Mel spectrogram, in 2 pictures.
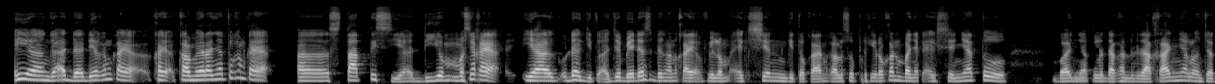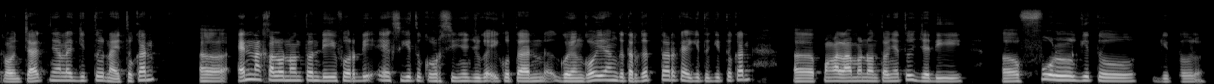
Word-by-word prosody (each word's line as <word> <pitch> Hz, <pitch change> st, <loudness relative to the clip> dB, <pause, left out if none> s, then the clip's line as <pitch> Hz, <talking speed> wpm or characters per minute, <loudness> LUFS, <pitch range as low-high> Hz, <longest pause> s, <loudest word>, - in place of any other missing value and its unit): Iya 240 Hz, -1 st, +5 dB
nggak 190 Hz, 0 st, +1 dB
ada, 180 Hz, -, +4 dB
dia 195 Hz, -, +3 dB
kan 235 Hz, -, 0 dB
kayak 220 Hz, -6 st, +2 dB
kayak 205 Hz, -2 st, +2 dB
kameranya 210 Hz, +4 st, +5 dB
tuh 295 Hz, +5 st, -6 dB
kan 300 Hz, -, -2 dB
kayak, 225 Hz, -4 st, +2 dB, 0.3 s
eee, 170 Hz, 0 st, +2 dB
statis 190 Hz, +4 st, 0 dB
ya 140 Hz, +1 st, -3 dB
diam 165 Hz, +8 st, 0 dB
maksudnya 190 Hz, +6 st, 0 dB
kayak -, -, +5 dB, 0.2 s
ya 180 Hz, -1 st, +6 dB
udah 180 Hz, +4 st, +2 dB
gitu 150 Hz, -4 st, -5 dB
aja. 130 Hz, +8 st, -1 dB
Beda 165 Hz, +5 st, +3 dB
dengan 170 Hz, -4 st, -2 dB
kayak 150 Hz, -3 st, +2 dB
film 150 Hz, -1 st, 0 dB
action 160 Hz, +3 st, -2 dB
gitu 135 Hz, -2 st, -4 dB
kan 130 Hz, 0 st, +1 dB
kalau 140 Hz, +1 st, +1 dB
superhero 155 Hz, -2 st, -4 dB
kan 195 Hz, -2 st, -1 dB
banyak 160 Hz, -2 st, +2 dB
action-nya 155 Hz, +4 st, -3 dB
tuh, 180 Hz, -7 st, 0 dB, 0.5 s
banyak 145 Hz, +1 st, 0 dB
ledakan-ledakannya, 145 Hz, +4 st, +1 dB
loncat-loncatnyalah 150 Hz, +5 st, -1 dB
gitu. 180 Hz, +1 st, -3 dB
Nah 145 Hz, -6 st, 0 dB
itu 130 Hz, +5 st, -5 dB
kan, 200 Hz, +2 st, +1 dB, 0.5 s
eee, 150 Hz, -1 st, 0 dB, 0.2 s
enak 225 Hz, +4 st, +2 dB
kalau 195 Hz, -2 st, +2 dB
nonton 190 Hz, 0 st, -1 dB
di 175 Hz, 0 st, 0 dB
4DX 180 Hz, +2 st, -3 dB
gitu 180 Hz, 0 st, -3 dB
kursinya 160 Hz, 0 st, -4 dB
juga 155 Hz, +1 st, -2 dB
ikutan 155 Hz, 0 st, 0 dB
e -, -, -8 dB
goyang-goyang, 160 Hz, +6 st, +2 dB
getar-getar 185 Hz, +5 st, -2 dB
kayak 160 Hz, -4 st, -2 dB
gitu-gitu 160 Hz, +2 st, -6 dB
kan, 215 Hz, +1 st, -1 dB, 0.4 s
eee, 145 Hz, 0 st, +1 dB
pengalaman 160 Hz, 0 st, +2 dB
nontonnya 155 Hz, +1 st, -3 dB
tuh 215 Hz, -, 0 dB
jadi, 150 Hz, -2 st, -1 dB, 0.4 s
eee, 145 Hz, +2 st, -1 dB
full 200 Hz, -5 st, +3 dB
gitu, 160 Hz, -4 st, -1 dB, 0.2 s
gitu. 135 Hz, 0 st, -8 dB
165 Hz, 165 wpm, -22 LUFS, 150-190 Hz, 0.5 s, ya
